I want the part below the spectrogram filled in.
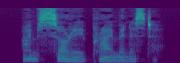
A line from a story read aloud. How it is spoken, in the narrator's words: said Michael softly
